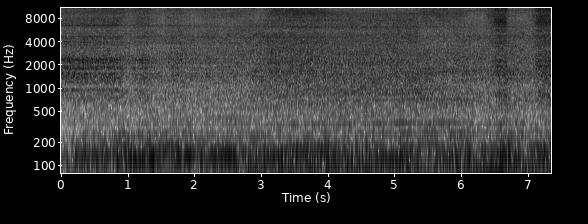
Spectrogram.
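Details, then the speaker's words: 1957 GMC 100 pickup old six-cylinder after sitting many years, feared seized from low oil, cranked slowly: low, fairly even rumble while running and revving, no knocking heard; judged a good engine, normal running. "so at least I know it's a good engine so I could at least pull it and mothball it for now"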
